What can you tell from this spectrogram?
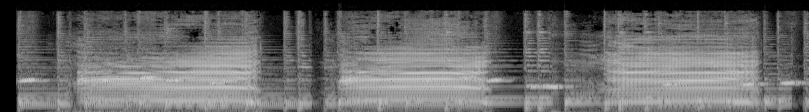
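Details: Tame cattle resting in a beautiful rice field: three long, drawn-out harmonic moos, each about two seconds, with short pauses between, over light plucked-string music.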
